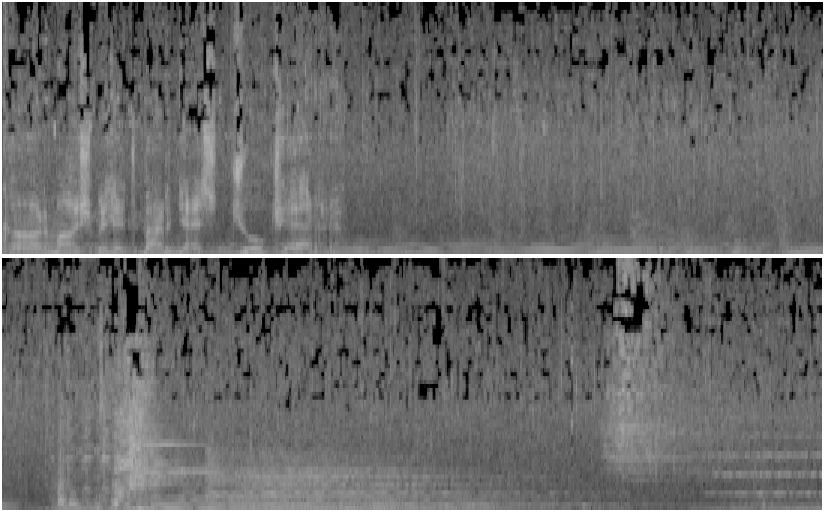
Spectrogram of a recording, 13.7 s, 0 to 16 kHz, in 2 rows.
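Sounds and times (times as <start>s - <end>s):
steady rain falling: 0.0s - 13.6s
speech: 0.1s - 3.0s, 7.3s - 8.3s
brief louder splashing burst: 2.8s - 13.6s.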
